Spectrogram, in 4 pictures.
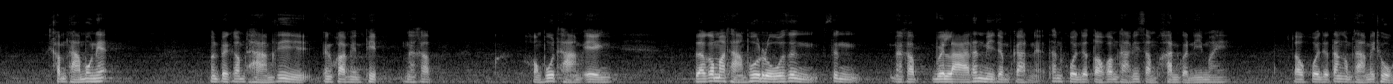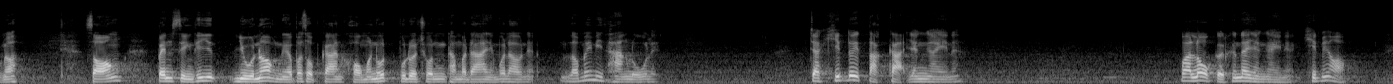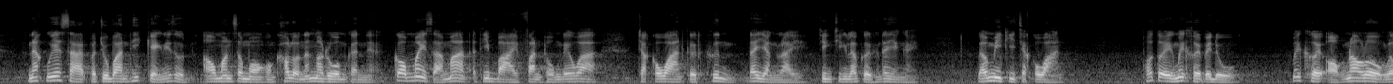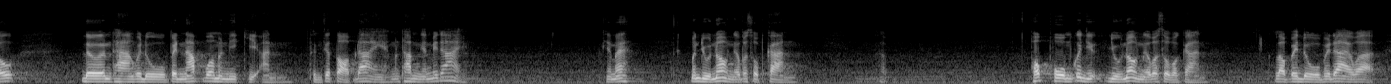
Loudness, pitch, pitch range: -20 LUFS, 125 Hz, 110-140 Hz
